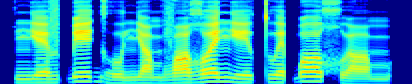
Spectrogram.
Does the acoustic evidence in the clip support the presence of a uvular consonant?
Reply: yes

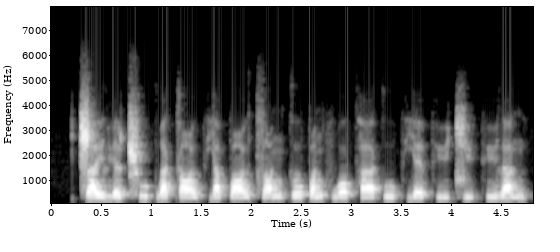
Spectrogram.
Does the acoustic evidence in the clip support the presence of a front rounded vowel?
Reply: yes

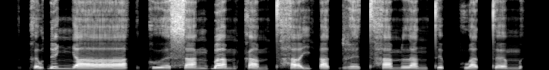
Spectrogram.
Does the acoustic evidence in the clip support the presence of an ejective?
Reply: no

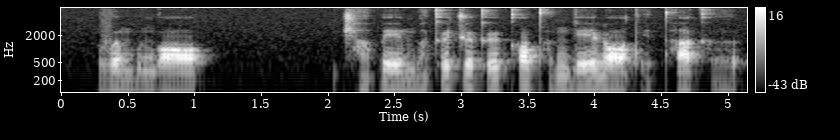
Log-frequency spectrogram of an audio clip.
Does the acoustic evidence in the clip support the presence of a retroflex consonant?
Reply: yes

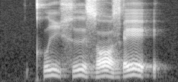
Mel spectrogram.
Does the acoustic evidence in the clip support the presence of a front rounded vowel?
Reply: no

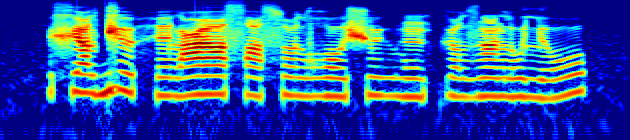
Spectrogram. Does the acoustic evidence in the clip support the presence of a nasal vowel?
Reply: yes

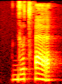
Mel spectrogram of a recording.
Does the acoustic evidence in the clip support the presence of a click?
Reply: no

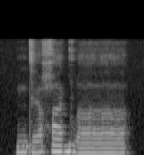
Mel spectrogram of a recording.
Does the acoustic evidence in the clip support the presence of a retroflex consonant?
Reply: no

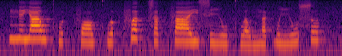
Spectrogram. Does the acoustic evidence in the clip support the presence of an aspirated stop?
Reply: yes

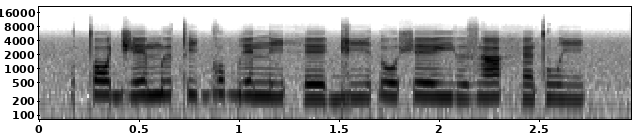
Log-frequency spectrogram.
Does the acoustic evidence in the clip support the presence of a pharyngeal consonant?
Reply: no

